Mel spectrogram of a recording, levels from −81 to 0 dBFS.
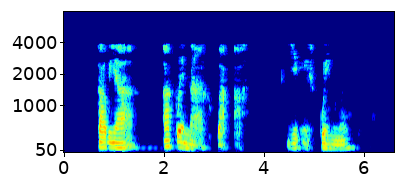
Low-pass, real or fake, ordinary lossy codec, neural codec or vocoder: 7.2 kHz; real; AAC, 16 kbps; none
